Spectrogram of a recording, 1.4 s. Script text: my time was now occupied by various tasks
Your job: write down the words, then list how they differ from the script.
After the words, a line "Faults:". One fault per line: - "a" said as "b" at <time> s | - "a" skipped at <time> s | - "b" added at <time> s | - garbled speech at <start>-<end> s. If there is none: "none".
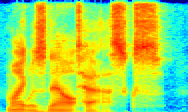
my was now tasks
Faults:
- "time" skipped at 0.2 s
- "occupied by various" skipped at 0.6 s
